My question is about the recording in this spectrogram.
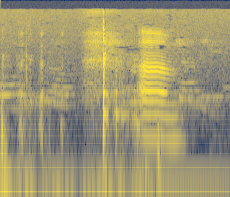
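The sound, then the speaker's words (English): A phone rings with a brief electronic tone, heard once near the end after some indistinct, voice-like sounds and a sharp click, moderately loud. “And now my phone is ringing.”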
